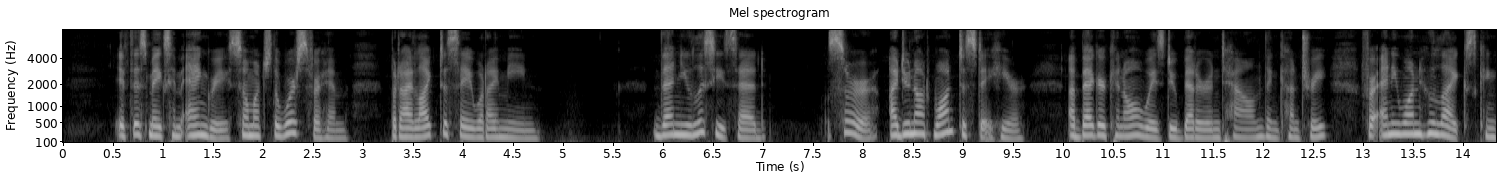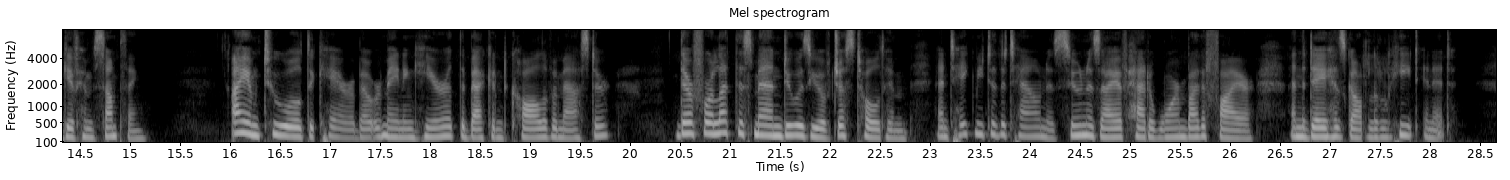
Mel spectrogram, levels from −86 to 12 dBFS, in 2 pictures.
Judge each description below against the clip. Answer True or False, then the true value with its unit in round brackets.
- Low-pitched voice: False (190 Hz)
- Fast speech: True (220 wpm)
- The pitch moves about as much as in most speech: True (3.9 semitones)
